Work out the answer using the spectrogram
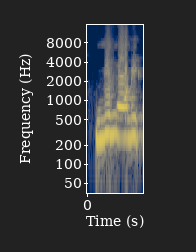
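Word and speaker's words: mnemonic: मनेमोनिक है ना तो इसको पढ़े यहां पर ए होंगे निमोनिक बोलेंगे इसको निमोनिक स्मृति सहायक है ना य निमोनिक है य एम साइलेंट है तो ऐसे होते हैं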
